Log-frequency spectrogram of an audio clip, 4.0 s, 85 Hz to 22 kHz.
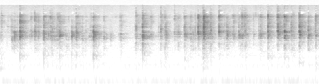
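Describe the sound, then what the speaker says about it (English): A cheap $7 razor rattles close by in quick, uneven clicking bursts, a light, dry clatter repeating steadily over a faint low hum. "I hate that rattling."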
